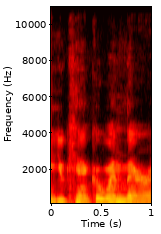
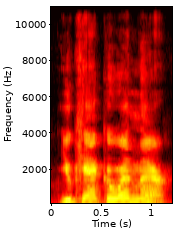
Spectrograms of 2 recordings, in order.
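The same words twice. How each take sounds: First: It is said at normal, softer volume. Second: It is said louder.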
